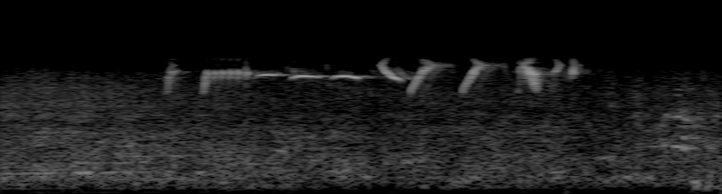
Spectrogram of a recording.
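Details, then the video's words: Singing pintagol (goldfinch x canary cross) giving a high trilled whistle that breaks into rhythmic, sweeping chirped notes repeated about four times per second over soft background hiss. "pintagol jau"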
